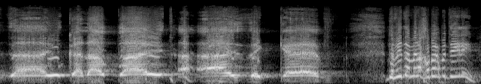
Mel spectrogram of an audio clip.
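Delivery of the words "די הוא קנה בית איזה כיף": slow, high, loud whining wail; mock envious wail. Envious man wailing over his neighbour's house, mock crying. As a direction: ham up a jealous man crying.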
